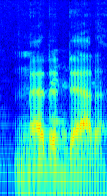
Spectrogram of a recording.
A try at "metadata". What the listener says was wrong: You're adding 7 syllables.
